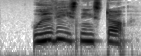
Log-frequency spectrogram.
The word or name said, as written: udvisningsdom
